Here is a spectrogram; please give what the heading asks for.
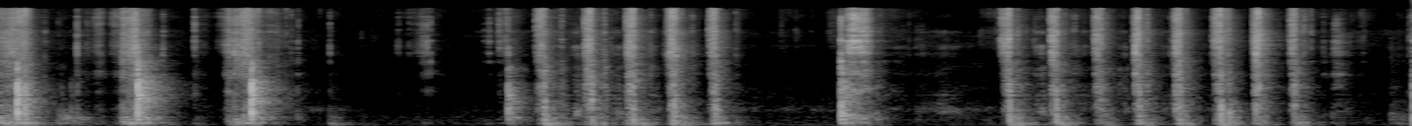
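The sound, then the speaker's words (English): A knife chops raw onion in many crisp, quick, rhythmic cuts. The cuts come in several bursts separated by short pauses, loud and clear, with no talk. “you could like kind of chop it smaller to get more taste out of it.”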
